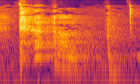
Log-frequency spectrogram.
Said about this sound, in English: I've got a bit of a cold here, so I'm fighting off a cough. I'll try to do my best.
